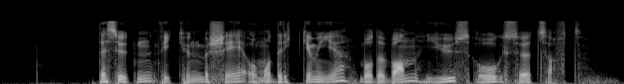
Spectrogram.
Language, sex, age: Norwegian, male, 29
